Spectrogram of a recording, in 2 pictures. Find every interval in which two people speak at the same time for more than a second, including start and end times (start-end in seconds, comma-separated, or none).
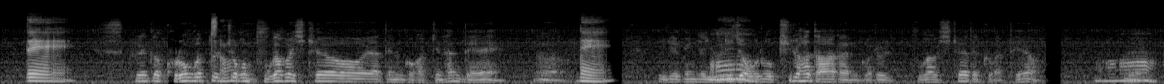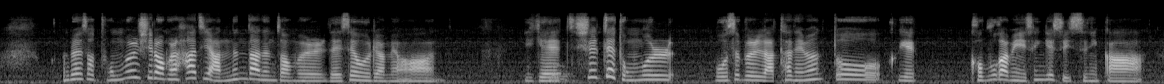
none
